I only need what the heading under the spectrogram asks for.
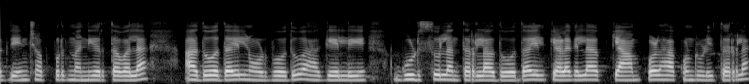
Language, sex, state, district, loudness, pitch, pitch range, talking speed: Kannada, female, Karnataka, Bidar, -16 LUFS, 205 Hz, 200-215 Hz, 160 wpm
